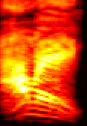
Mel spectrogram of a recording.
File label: AHurt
